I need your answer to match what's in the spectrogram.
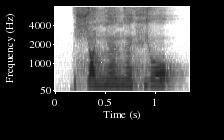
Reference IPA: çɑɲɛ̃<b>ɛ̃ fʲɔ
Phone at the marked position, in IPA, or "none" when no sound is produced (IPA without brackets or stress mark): ɡ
